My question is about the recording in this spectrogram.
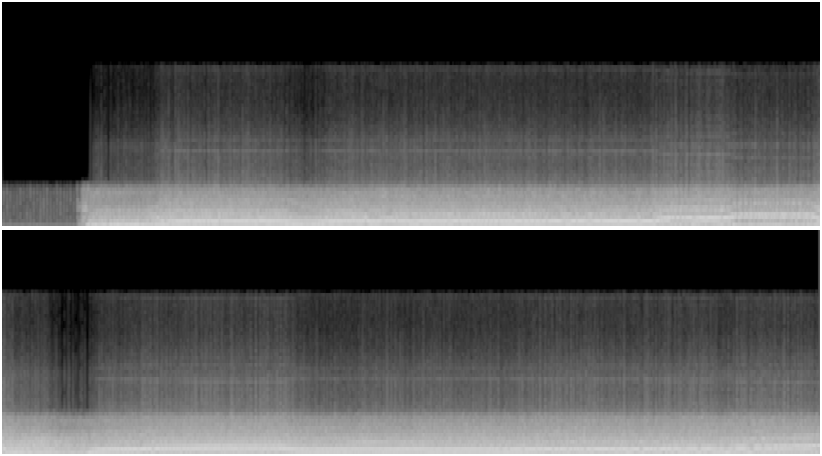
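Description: A quadcopter's brushless motors start about a second in and then whine loudly through the onboard microphone with some distortion. Several close tones rise and fall together as the throttle changes, stepping up and down and swooping through a dip near the middle.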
